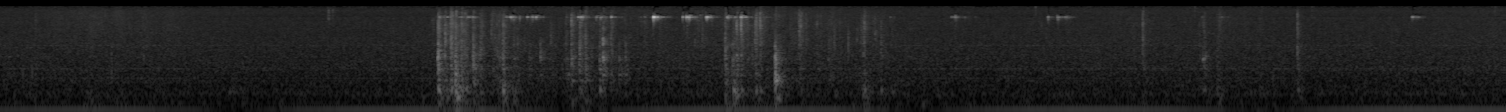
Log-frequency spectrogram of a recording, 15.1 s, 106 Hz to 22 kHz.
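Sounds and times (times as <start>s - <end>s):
faint steady hum: 0.0s - 15.0s
small metallic jingles: 5.0s - 8.4s, 10.5s - 10.8s.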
